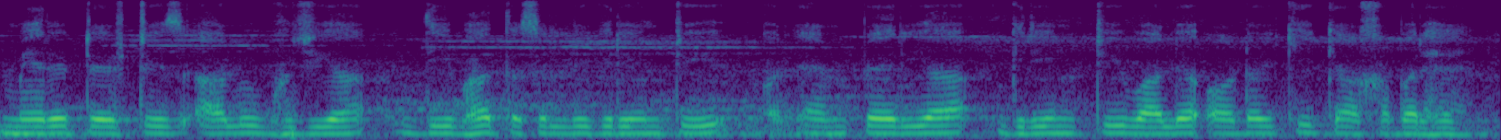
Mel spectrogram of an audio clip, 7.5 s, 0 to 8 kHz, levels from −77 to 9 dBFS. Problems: constant background noise, low volume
